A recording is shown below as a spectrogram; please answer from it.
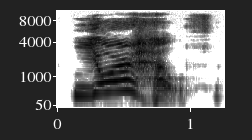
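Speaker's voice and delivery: bright jovial teasing. A narrator's reading. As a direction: toss it off cheerfully. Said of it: "said Tompkins jovially".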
